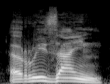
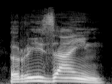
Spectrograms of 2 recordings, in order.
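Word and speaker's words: resign: আইন সুতরাং রিজ যোগ আইন মিলে হয়ে যাবে রিজাইন রিজাইন রিজাইন মানে হলো পদত্যাগ করা আই থিংক তোমরা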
